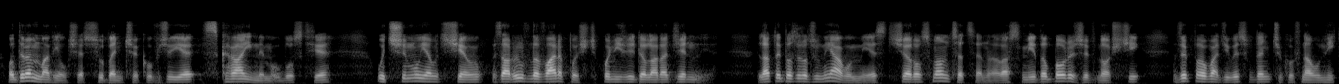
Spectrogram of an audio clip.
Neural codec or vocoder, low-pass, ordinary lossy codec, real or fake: codec, 16 kHz, 0.5 kbps, FunCodec, trained on LibriTTS, 25 frames a second; none; none; fake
